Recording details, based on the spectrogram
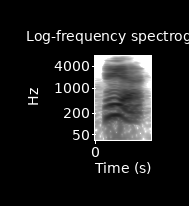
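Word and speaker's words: wir: জি আপনি উচ্চারণ করেন পার্সোনাল প্রোনাউন গুলা। ইস, দু, এর, এস, জি, ভির, ভিয়ার, ভির না, ভিয়ার, ভিয়ার, ভিয়ার, ভিয়ার।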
